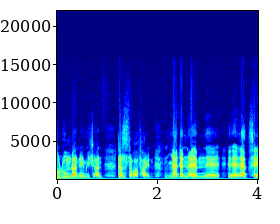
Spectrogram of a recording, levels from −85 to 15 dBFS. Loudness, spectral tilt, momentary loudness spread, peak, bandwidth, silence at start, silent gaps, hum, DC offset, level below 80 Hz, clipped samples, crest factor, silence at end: -23 LUFS; -2.5 dB/octave; 9 LU; -4 dBFS; 15 kHz; 0 s; none; none; 0.4%; -64 dBFS; under 0.1%; 20 dB; 0 s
